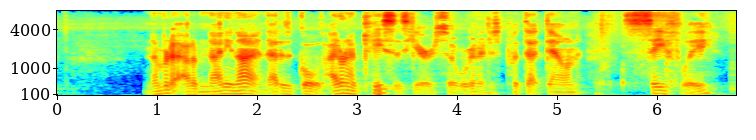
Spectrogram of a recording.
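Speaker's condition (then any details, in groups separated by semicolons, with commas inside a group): No condition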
